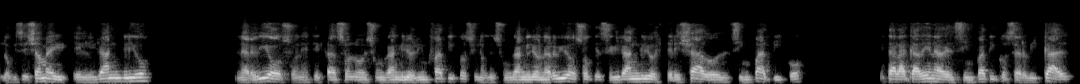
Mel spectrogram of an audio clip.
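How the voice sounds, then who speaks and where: A man's voice: medium pitch, dark tone, dry recording, highs cut off. A man giving a recorded medical lecture, explaining methodically and addressing students formally.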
